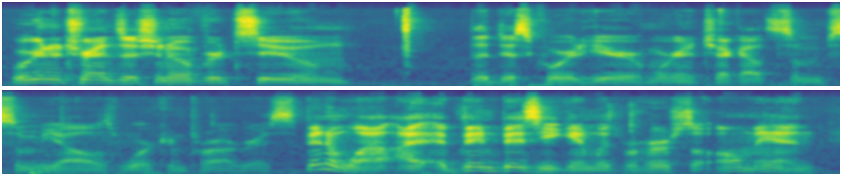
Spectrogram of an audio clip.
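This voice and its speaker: A man's voice: on the low side, lively intonation, a little fast, fairly bright tone, slight background noise. A man hosting a casual live stream, rambling with many fillers and restarts. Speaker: streamer host.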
